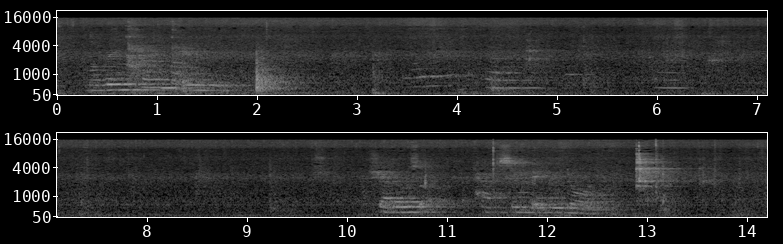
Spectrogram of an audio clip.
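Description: Children speak lines one after another in a hall with a slight echo.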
